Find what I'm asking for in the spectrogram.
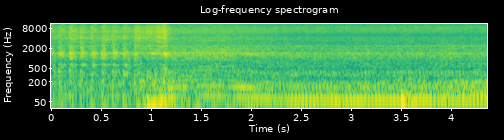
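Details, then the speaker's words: BMW N52 inline-six after swapping in a replacement fuel injector for the misfire, codes erased: engine catches and rises to a steady, even idle drone, no longer shaky; running smoothly. "okay seems like it's no longer shaky just a tad"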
